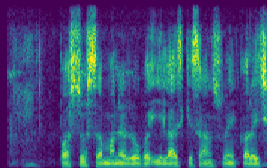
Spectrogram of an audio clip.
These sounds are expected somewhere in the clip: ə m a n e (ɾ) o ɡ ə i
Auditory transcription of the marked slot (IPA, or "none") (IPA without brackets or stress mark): ɾ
